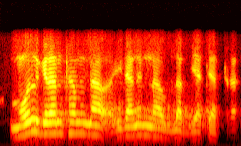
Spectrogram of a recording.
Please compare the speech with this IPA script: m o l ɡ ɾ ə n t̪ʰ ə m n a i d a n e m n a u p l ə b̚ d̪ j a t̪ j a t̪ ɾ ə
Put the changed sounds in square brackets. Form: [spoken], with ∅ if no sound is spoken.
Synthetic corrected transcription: m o l ɡ ɾ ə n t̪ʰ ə m n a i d a n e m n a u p l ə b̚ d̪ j a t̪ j a t̪ ɾ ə

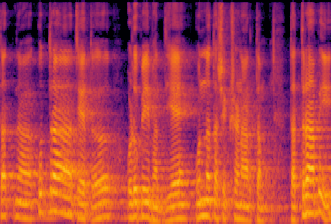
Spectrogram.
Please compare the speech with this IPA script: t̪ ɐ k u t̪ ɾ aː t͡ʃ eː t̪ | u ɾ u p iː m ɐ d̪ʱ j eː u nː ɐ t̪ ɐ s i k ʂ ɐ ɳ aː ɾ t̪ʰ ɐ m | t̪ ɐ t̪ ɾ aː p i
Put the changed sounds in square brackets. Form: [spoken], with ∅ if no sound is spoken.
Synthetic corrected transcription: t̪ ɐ k u t̪ ɾ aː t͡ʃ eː t̪ | u [ɽ] u p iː m ɐ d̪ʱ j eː u nː ɐ t̪ ɐ [ʃ] i k ʂ ɐ ɳ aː ɾ t̪ʰ ɐ m | t̪ ɐ t̪ ɾ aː p i

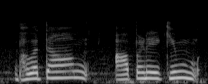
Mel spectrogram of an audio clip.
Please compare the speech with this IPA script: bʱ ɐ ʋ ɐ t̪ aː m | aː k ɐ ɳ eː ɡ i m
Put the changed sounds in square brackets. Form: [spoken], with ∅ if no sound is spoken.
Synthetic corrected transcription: bʱ ɐ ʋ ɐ t̪ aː m | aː [p] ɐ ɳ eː [k] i m

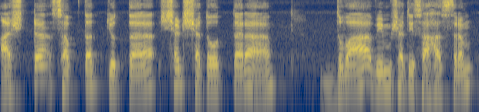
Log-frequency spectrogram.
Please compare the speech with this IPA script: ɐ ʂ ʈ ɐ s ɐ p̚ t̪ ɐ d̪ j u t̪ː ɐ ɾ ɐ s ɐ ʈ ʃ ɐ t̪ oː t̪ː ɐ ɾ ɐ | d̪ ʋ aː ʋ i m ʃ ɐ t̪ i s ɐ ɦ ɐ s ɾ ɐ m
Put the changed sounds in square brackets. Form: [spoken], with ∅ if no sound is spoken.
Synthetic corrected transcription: ɐ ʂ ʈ ɐ s ɐ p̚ t̪ ɐ [t̪] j u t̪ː ɐ ɾ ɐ [ʃ] ɐ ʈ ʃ ɐ t̪ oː t̪ː ɐ ɾ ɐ | d̪ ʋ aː ʋ i m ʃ ɐ t̪ i s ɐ ɦ ɐ s ɾ ɐ m

